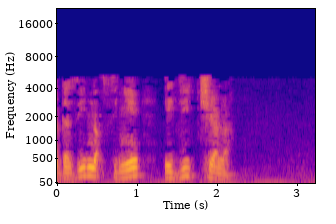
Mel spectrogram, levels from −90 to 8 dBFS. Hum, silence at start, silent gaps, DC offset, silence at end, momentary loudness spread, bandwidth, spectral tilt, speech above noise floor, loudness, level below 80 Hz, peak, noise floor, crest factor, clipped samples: none; 0 s; none; under 0.1%; 1.05 s; 11 LU; 5.4 kHz; -7 dB/octave; 28 dB; -19 LUFS; -48 dBFS; -2 dBFS; -47 dBFS; 18 dB; under 0.1%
